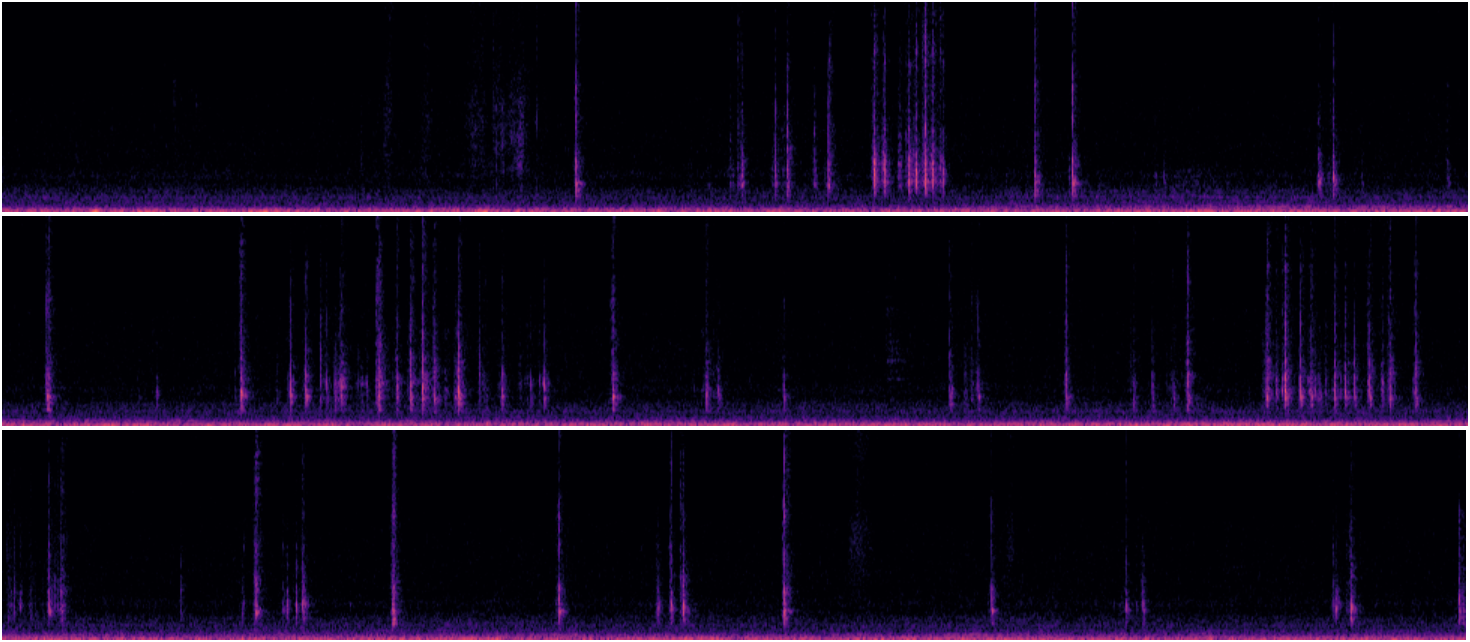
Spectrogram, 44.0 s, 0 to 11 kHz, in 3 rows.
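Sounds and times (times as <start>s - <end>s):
low steady hum: 0.0s - 43.9s
mechanical keyboard typing: 7.0s - 11.8s, 13.1s - 13.7s, 14.3s - 15.4s, 16.1s - 22.6s, 24.0s - 30.2s, 31.0s - 33.5s, 34.7s - 37.4s, 40.4s - 41.0s, 42.5s - 43.0s.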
